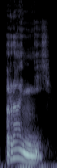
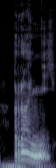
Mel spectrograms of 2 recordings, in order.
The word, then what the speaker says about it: ранний: The last example is adjective ранний, that means early. You see that here we don't have stress at the end, and we pronounce n in soft way.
